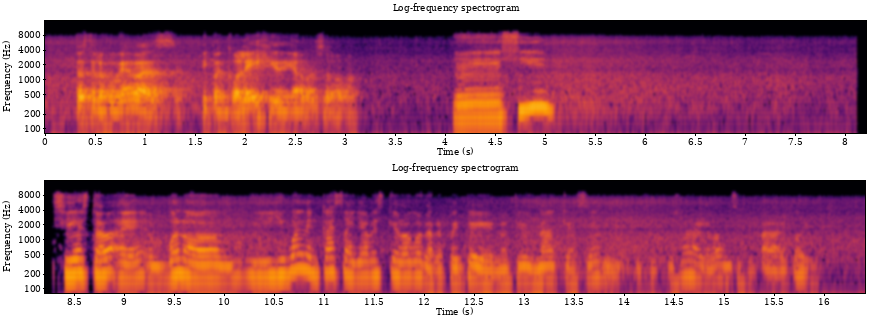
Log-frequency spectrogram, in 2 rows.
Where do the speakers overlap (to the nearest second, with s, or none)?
none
